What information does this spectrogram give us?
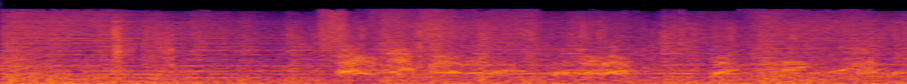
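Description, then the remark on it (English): Several pursuing dogs with their handlers in a forest bark and yip in short, overlapping bursts, set against a steady low rumble of background noise. “Another glance in the direction of the dogs.”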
